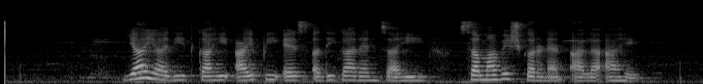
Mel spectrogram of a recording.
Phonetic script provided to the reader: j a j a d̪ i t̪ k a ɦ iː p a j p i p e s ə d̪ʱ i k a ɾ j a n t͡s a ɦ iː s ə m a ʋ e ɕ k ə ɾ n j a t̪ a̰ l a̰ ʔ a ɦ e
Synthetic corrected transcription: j a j a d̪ iː t̪ k a ɦ iː ʔ a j p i ʔ e s ə d̪ʱ i k a ɾ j a n t͡s a ɦ iː s ə m a ʋ e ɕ k ə ɾ ɳ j a t̪ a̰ l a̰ ʔ a ɦ e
